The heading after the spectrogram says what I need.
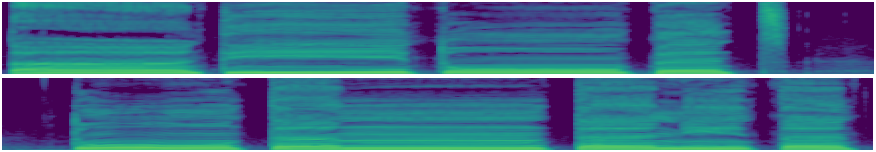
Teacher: Untuk huruf ta ini keluarnya huruf berasal dari ujung lidah menyentuh pangkal gigi seri atas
